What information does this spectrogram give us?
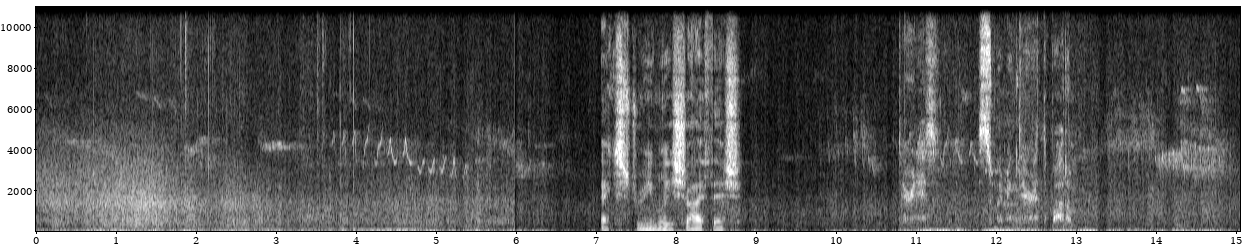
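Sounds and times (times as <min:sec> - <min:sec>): small bird chirping: 0:00.3 - 0:06.6, 0:09.4 - 0:15.0.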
